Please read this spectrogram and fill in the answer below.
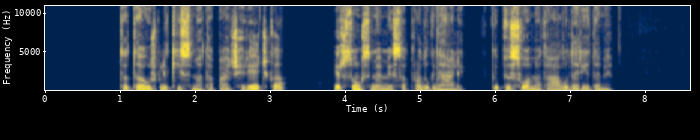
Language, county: Lithuanian, Vilnius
